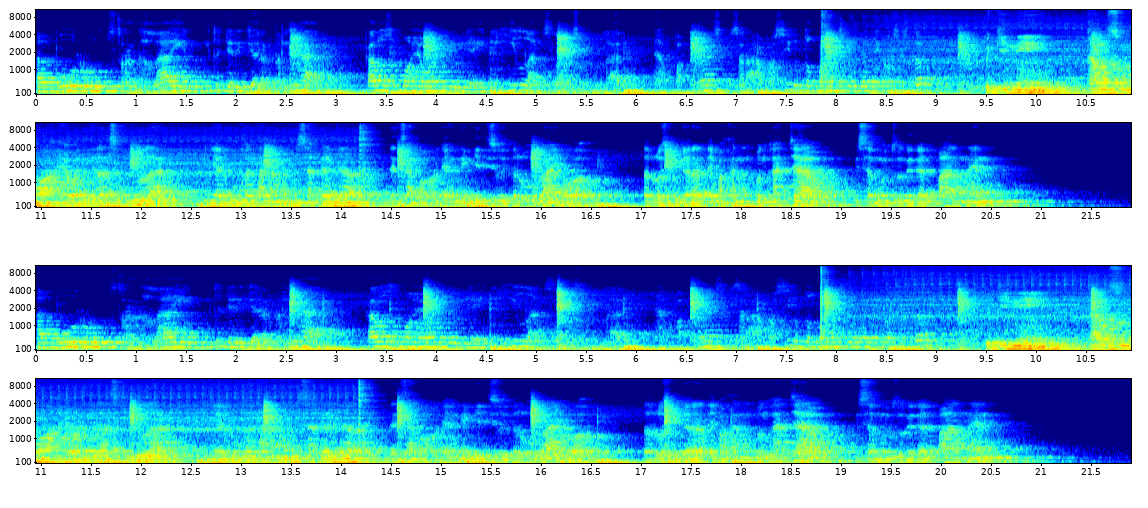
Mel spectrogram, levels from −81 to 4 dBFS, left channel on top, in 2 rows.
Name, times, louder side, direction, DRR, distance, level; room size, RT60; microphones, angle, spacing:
voice 1, 0.0-2.8 3.3-8.9 17.1-17.4, equal, 85° left, 2 dB, 0.7 m, -31 dB
sound 1, 2.0-2.2 2.5-4.9 5.2-5.3 5.7-6.3 6.5-7.6 7.9-8.0 8.3-8.9 9.2-10.3 10.6-12.2 12.6-12.9 13.2-13.3 13.7-14.3 14.6-14.9 15.2-15.6 15.9-16.0 16.4-16.9 17.2-18.3, equal, 30° right, 0.4 m, -26 dB
sound 2, 7.8-14.4, right 2 dB, 75° right, 0.7 m, -40 dB
voice 2, 9.5-10.1 10.5-12.3 12.6-14.2 14.5-16.5 17.0-18.8 19.1-20.5, equal, 35° left, -1 dB, 0.5 m, -25 dB
5.0 x 2.1 x 3.4 m, 1.5 s
head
